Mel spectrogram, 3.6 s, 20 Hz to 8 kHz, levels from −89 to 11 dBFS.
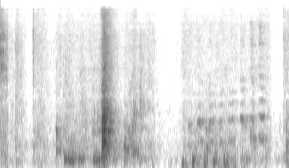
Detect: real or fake fake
